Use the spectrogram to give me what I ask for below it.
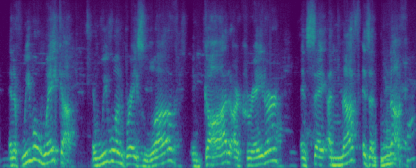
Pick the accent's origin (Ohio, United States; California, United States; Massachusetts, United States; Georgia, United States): California, United States; San Francisco; And Nancy Pelosi, I'm from San Francisco, right?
